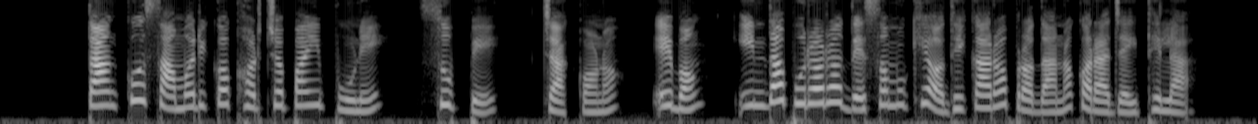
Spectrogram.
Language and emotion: Odia, neutral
